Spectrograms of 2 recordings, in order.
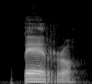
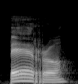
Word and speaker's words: perro: with these two words the first one is pero and it means but the second one is perro and it means dog so the way that you pronounce these is going to be key because they mean two completely different things even though they look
